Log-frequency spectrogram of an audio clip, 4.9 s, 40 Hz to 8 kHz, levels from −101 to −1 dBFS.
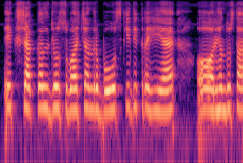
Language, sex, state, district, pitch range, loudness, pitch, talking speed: Hindi, female, Uttar Pradesh, Lalitpur, 225-240 Hz, -17 LUFS, 230 Hz, 160 wpm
